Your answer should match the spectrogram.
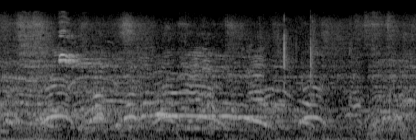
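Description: Voices calling out over crowd babble, in short bursts of shouted words throughout, with a couple of faint clicks about three seconds in.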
